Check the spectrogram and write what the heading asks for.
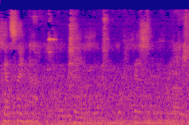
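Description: Indistinct talking over a steady low rumble of room noise.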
